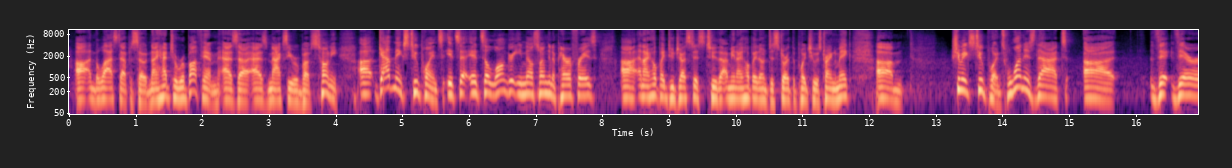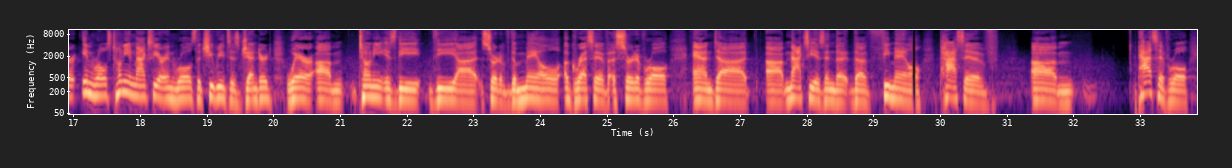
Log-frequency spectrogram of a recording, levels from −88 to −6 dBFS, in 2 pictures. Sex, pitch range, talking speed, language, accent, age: male, 115-160 Hz, 190 wpm, English, American, 30-49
